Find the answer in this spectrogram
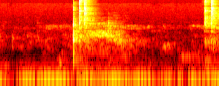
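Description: A single computer mouse click about three-quarters of a second in, over faint low background noise.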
